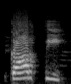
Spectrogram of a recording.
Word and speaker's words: Karthik: Karti. Okay. I will put this letter name like this. Karti. It's also correct. Correct. Pronunciation is correct.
